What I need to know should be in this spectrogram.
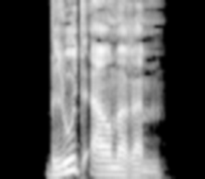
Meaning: strong dative masculine/neuter singular comparative degree of blutarm
- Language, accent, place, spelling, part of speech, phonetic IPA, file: German, Germany, Berlin, blutärmerem, adjective, [ˈbluːtˌʔɛʁməʁəm], De-blutärmerem.ogg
